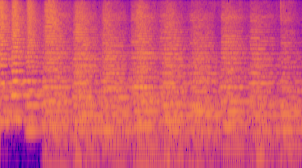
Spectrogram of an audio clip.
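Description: Symphonic wind band playing, with brass carrying held chords. A deep bass line comes in under them about a second in.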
